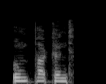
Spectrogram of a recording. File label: "umpackend", German; adjectives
